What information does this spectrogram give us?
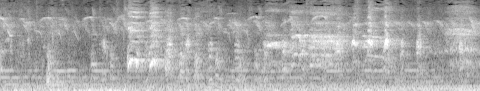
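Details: Red junglefowl on a farm in Cambodia: a drawn-out, harmonic crow rises out of busy flock chatter, about one second long, among thin high peeping and scattered clucks from many other fowl.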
